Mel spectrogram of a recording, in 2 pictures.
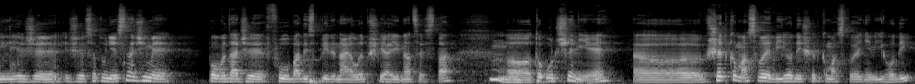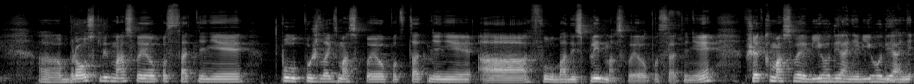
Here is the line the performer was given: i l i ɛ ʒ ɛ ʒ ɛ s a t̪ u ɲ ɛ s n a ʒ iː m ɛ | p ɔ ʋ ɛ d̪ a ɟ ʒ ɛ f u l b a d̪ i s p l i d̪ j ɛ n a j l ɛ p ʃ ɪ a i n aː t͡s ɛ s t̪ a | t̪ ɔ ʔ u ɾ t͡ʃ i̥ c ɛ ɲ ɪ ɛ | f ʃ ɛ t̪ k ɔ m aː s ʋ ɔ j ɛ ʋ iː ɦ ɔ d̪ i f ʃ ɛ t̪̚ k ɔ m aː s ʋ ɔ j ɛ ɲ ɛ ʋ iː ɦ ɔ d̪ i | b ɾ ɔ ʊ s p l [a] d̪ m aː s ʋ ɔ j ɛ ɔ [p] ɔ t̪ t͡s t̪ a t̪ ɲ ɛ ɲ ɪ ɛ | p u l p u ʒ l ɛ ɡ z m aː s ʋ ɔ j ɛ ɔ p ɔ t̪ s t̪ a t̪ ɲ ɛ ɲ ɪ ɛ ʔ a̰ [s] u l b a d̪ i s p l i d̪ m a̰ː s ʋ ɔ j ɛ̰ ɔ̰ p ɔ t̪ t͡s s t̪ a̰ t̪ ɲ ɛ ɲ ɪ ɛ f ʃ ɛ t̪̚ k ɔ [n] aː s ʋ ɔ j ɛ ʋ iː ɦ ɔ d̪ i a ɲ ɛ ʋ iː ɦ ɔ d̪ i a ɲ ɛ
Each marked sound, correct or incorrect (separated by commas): incorrect, correct, incorrect, incorrect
